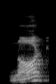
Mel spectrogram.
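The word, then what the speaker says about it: know: it is in English the spelling and the pronunciation are different not like Tamil and samam in Tamil and samam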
